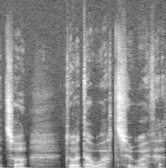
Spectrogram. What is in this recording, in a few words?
"wats", Welsh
